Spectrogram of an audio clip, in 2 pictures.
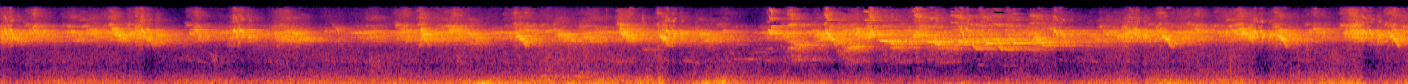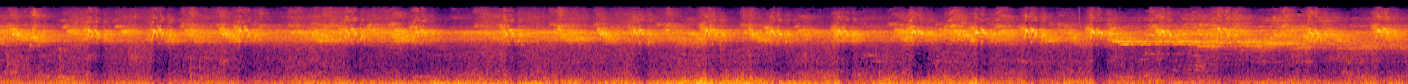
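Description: Birds chirping and twittering continuously, with a lower trilling call about eight seconds in and again near the end, over a low rumble.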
